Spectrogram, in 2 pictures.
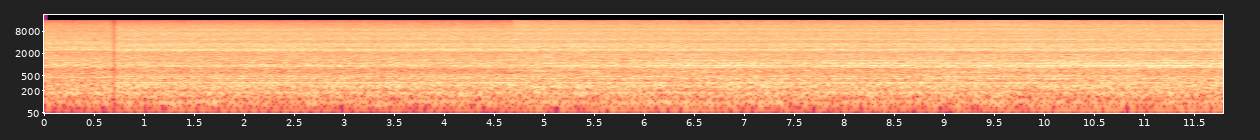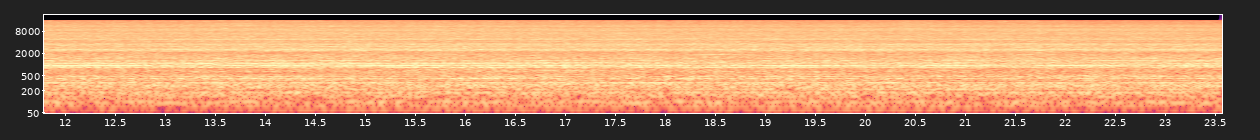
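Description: A band saw whines loudly as it cuts through a thick timber beam.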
